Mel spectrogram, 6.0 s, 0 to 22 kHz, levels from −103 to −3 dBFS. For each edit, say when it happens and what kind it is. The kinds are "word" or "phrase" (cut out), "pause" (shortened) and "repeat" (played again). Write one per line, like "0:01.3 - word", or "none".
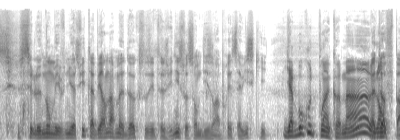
0:01.1 - phrase

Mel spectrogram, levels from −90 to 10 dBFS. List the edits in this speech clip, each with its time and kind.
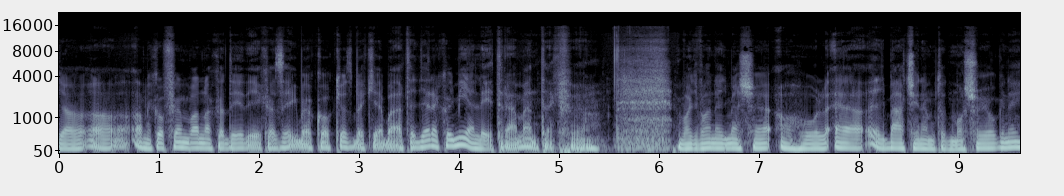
none

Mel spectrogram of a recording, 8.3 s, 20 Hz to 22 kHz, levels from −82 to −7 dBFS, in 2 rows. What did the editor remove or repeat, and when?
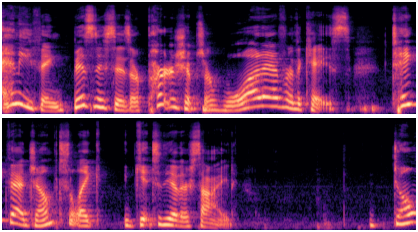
none

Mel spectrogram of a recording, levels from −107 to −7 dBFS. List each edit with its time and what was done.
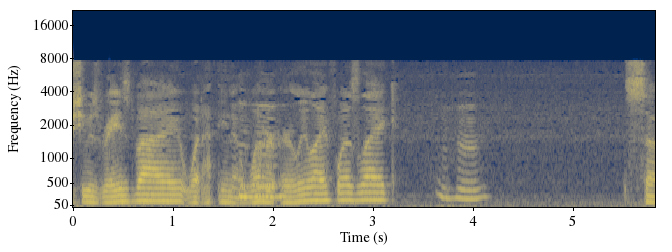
none

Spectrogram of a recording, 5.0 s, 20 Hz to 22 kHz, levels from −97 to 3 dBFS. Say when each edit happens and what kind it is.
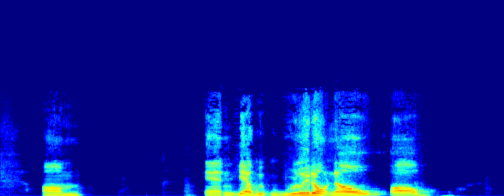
none

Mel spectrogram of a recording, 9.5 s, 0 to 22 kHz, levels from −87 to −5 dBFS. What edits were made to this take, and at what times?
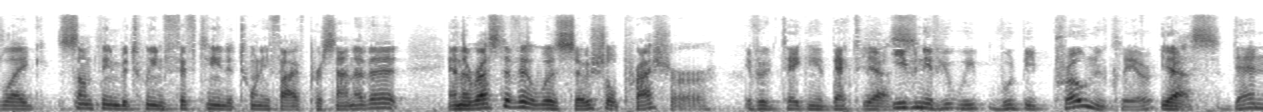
0:04.2 - word
0:06.4 - phrase

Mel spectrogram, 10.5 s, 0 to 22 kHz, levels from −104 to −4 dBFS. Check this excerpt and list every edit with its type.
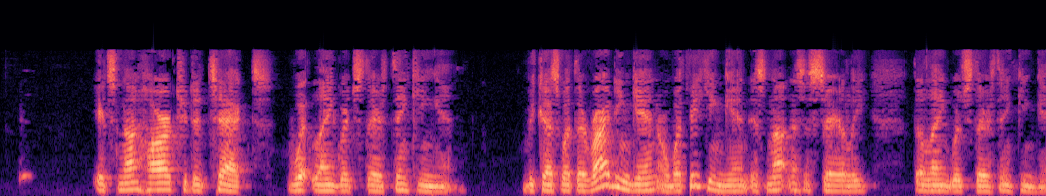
0:06.9 - word

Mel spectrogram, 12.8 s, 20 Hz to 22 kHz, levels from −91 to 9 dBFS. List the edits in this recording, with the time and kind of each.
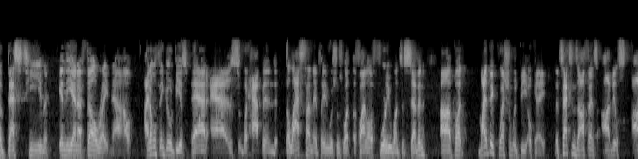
none

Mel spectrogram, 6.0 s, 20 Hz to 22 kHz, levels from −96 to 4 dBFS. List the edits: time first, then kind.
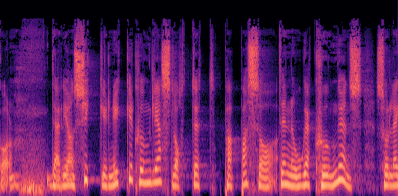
0:00.9 - word
0:02.0 - word
0:03.3 - pause
0:04.2 - word

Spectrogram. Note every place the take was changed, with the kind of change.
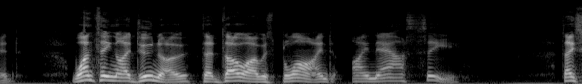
0:02.0 - pause

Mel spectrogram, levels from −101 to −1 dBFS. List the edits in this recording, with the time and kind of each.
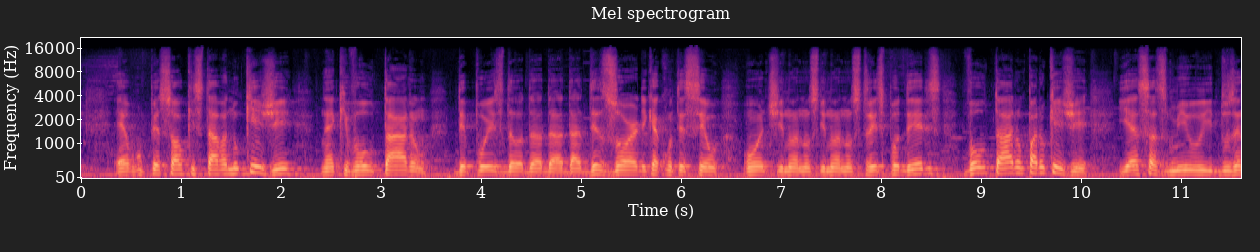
0:07.4 - repeat

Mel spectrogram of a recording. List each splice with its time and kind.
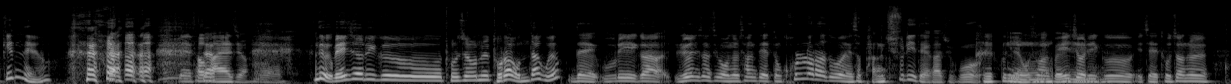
0:03.3 - phrase
0:04.9 - word
0:06.7 - word
0:10.5 - word

